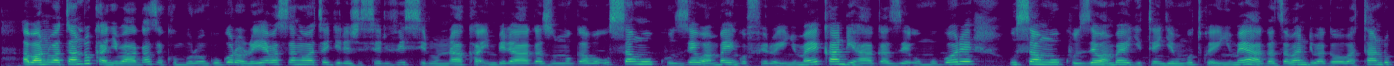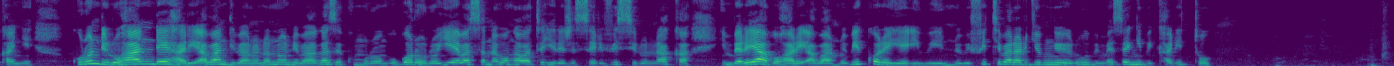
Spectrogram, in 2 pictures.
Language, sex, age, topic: Kinyarwanda, female, 18-24, government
